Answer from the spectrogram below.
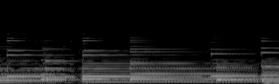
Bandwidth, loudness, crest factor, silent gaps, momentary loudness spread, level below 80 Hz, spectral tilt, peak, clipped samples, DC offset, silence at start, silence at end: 5.8 kHz; -36 LUFS; 12 dB; none; 4 LU; -62 dBFS; -9 dB/octave; -24 dBFS; under 0.1%; under 0.1%; 0 s; 0 s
